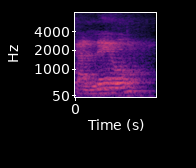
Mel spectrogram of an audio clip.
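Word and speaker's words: καλέω: Llamado, el término griego kaleo, así con K, kaleo, le pone acento en la E, kaleo, llamado, del griego kaleo, y significa un llamar propiamente en voz alta, ser invitado.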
